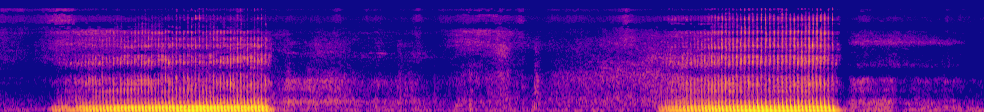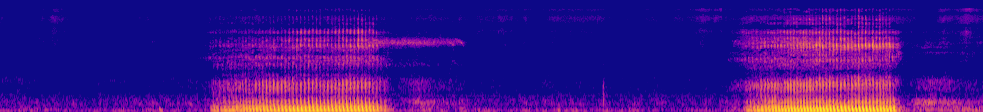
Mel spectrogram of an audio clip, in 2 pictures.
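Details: Boerboel dog sleeping in on a morning: loud, deep rumbling snores, four in twenty seconds, each about two seconds, with quiet breathing between; dog snoring.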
